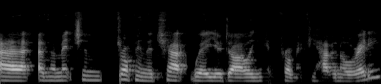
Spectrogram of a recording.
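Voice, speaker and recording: A woman with a strong Australian accent and medium pitch, in a dry, close sound with no echo. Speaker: psychologist, webinar presenter. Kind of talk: webinar presentation.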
